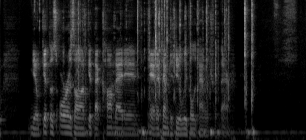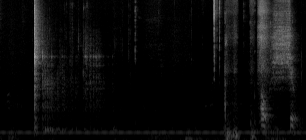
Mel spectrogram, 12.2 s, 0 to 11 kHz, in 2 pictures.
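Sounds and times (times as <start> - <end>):
speech: 0.0 - 4.7
steady low electrical hum: 0.0 - 12.2
keyboard keys being mashed by cat: 2.7 - 5.1.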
